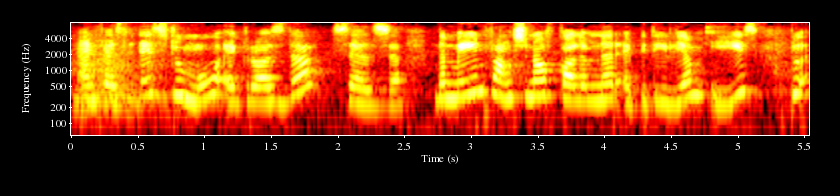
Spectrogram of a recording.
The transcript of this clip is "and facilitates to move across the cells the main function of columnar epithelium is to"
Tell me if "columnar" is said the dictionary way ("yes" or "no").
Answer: yes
